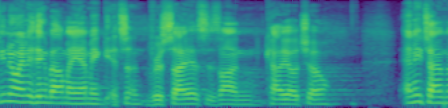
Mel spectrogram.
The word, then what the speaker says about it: Versailles: And then we also feature the Valls family in Miami, the people who founded Versailles Cuban restaurant, as Barb insists that I pronounce it that way, the Spanish pronunciation.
